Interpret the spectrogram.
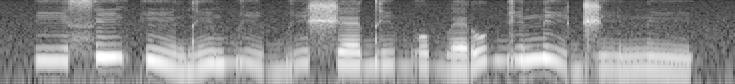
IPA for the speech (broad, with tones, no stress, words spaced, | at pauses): i˧ sĩ˦ kĩ˦˨dĩ˨˦bi˦˨ bi˨˦ ʃɛ˦di˦bo˦bɛ˧ ɾu˦ɡi˦ni˦˨d͡ʒi˨ nĩ˨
